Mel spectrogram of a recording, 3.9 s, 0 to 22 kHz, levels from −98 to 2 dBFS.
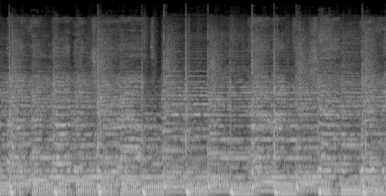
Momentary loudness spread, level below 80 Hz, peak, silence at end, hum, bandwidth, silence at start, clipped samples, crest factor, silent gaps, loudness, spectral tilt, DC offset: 1 LU; -34 dBFS; -10 dBFS; 0 s; none; 19 kHz; 0 s; under 0.1%; 14 dB; none; -26 LUFS; -5.5 dB/octave; under 0.1%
